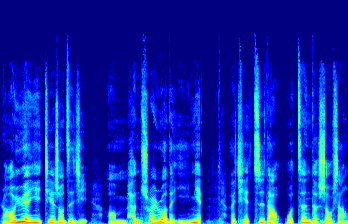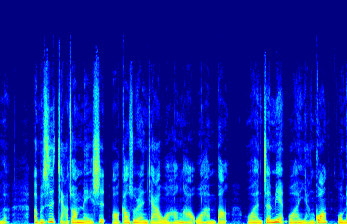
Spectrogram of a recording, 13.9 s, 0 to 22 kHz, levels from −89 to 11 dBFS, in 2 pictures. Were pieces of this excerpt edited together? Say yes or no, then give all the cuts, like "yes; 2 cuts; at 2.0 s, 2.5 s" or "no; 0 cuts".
no; 0 cuts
